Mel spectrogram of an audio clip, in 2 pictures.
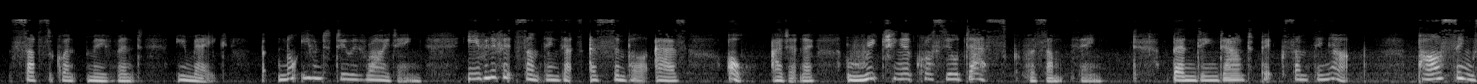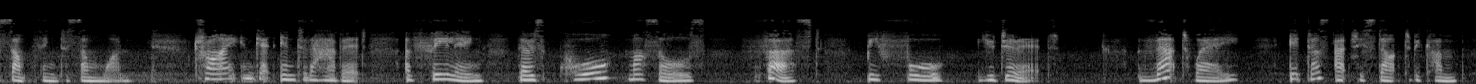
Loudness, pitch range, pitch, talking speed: -24 LUFS, 160-225 Hz, 180 Hz, 130 wpm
